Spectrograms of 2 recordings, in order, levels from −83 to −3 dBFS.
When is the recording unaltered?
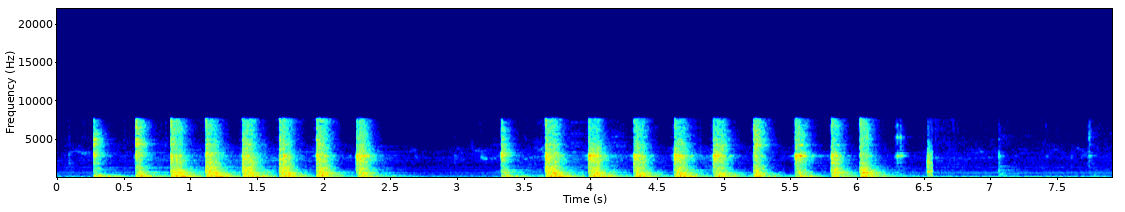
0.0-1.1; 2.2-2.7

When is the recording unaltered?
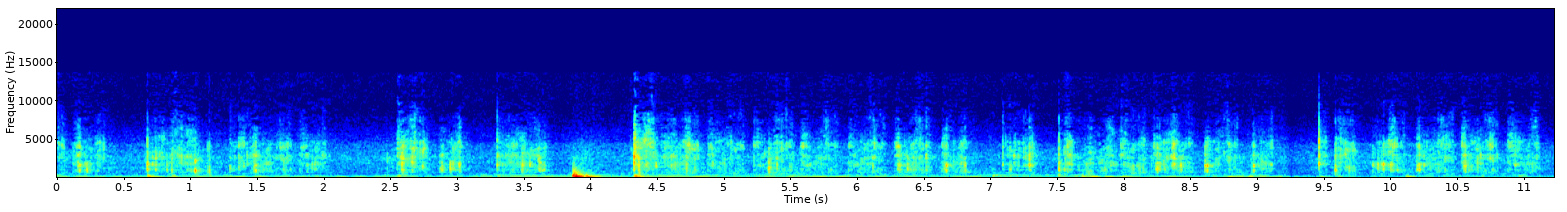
0.0-1.0; 3.3-11.2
